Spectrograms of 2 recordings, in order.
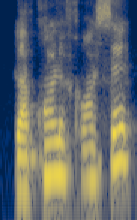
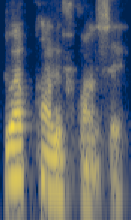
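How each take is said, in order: First: "Tu apprends le français?" with pitch climbing on "français"; same words turned into a question, higher and lifting on "français"; rising question tune. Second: "Tu apprends le français." with pitch dropping on "français"; no lift at the end of "français"; falling statement tune. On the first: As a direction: ask it by raising the voice at the end. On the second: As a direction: state it as plain fact, closing like a full stop. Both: Shown as a demonstration. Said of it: "There's a difference in the tone".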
